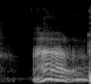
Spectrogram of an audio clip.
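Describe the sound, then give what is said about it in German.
A person imitates a drunken cat with one drawn-out, slurred meow whose pitch rises and then sags, followed by a short rough burst of breath. There is a brief hush before it. “Ich kann nur, ich kann nur besoffene Katzen.”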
